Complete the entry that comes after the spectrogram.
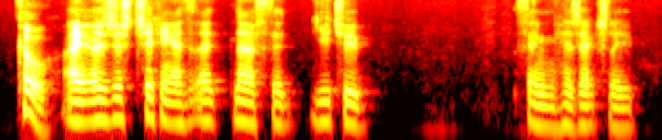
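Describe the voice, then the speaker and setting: This man has a New Zealand accent. The background is quiet. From New Zealand, Auckland. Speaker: cosmologist hosting a science livestream. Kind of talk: casual panel discussion on livestream. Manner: halting, many repetitions. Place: home room. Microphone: video call.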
